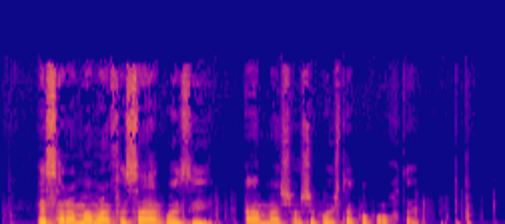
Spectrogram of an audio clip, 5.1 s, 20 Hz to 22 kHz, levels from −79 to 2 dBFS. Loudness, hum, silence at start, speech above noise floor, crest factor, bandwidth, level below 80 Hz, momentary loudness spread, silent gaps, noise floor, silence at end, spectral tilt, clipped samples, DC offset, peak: -19 LUFS; none; 0.4 s; 21 dB; 18 dB; 16.5 kHz; -52 dBFS; 22 LU; none; -39 dBFS; 0.35 s; -6 dB/octave; under 0.1%; under 0.1%; -2 dBFS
